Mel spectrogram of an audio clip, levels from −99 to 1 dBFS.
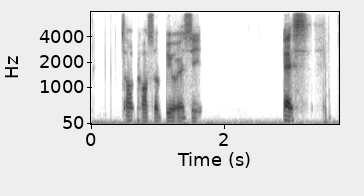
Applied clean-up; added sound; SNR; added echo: neural diffusion model UNIVERSE++.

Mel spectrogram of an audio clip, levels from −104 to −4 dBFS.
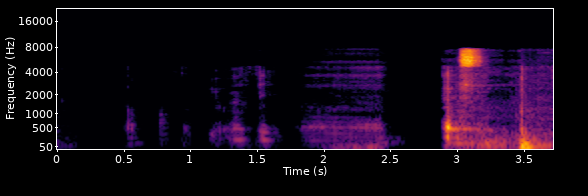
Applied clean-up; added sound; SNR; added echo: neural mask model DeepFilterNet 3.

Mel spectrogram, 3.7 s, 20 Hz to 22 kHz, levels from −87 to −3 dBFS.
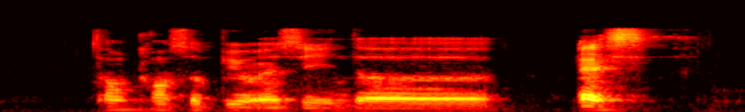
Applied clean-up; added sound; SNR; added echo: neural separator model SepFormer DNS4.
